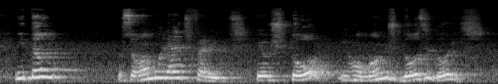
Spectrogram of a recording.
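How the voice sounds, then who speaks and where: A woman's high voice with very wide pitch swings, at a fairly slow pace, with audible room echo and noticeable background noise. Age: 60s. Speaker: missionary preacher. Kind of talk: sermon. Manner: animated.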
